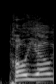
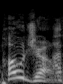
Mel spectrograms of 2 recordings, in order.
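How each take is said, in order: First: It is said with a standard Spanish pronunciation. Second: It is said with an Argentinian Spanish pronunciation. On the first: "Instead of saying pollo" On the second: "Argentinian Spanish"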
